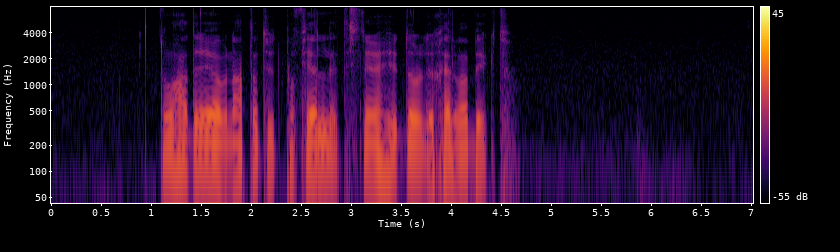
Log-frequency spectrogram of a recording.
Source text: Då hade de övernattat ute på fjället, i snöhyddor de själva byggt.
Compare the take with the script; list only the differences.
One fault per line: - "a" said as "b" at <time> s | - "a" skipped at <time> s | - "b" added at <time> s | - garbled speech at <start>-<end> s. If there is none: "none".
- "i" skipped at 3.0 s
